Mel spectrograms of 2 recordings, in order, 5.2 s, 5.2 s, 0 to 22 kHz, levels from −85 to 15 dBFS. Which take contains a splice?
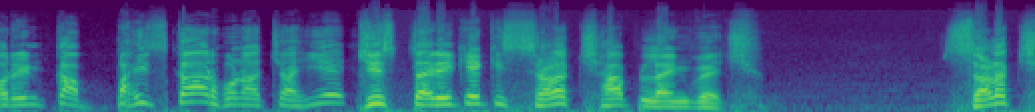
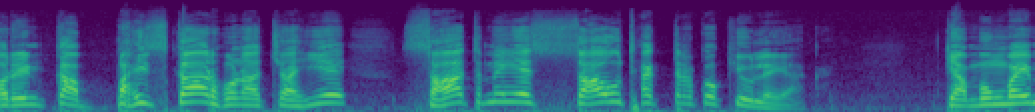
first; 1 cut; at 1.8 s

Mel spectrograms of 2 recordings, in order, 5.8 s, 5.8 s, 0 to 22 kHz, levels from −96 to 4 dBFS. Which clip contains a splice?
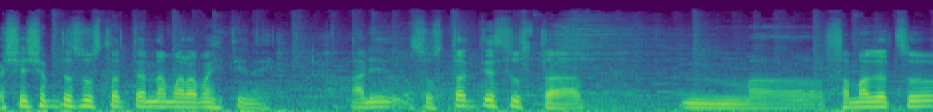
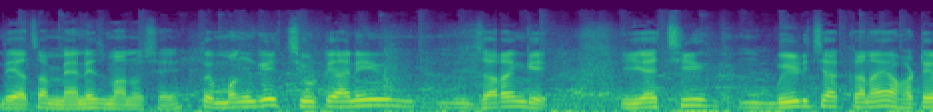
second; 1 cut; at 1.2 s

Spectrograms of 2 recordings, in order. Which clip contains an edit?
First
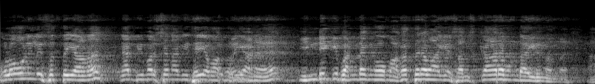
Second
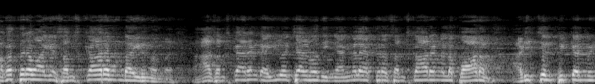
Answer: first; 1 cut; at 2.3 s

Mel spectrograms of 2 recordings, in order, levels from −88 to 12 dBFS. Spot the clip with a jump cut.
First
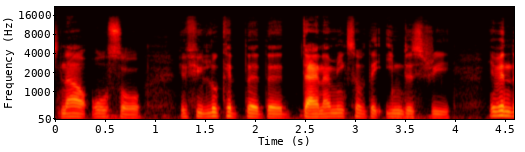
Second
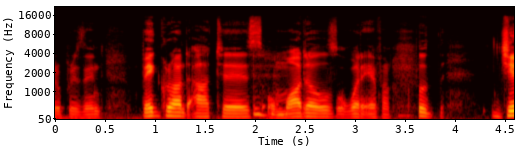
second; 1 cut; at 3.6 s

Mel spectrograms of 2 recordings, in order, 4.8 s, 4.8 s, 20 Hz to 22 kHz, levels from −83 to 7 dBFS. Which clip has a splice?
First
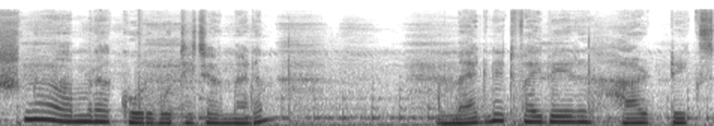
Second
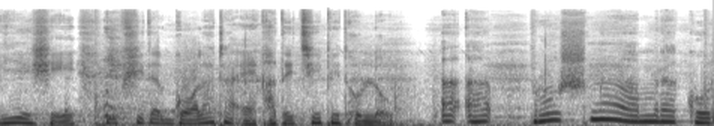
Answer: second; 1 cut; at 2.8 s

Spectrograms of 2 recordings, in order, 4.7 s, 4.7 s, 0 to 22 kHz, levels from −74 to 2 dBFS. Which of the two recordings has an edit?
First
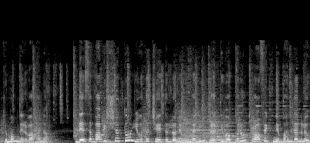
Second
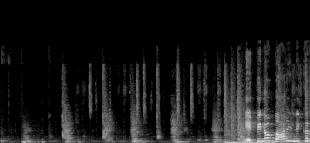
second; 1 cut; at 1.1 s

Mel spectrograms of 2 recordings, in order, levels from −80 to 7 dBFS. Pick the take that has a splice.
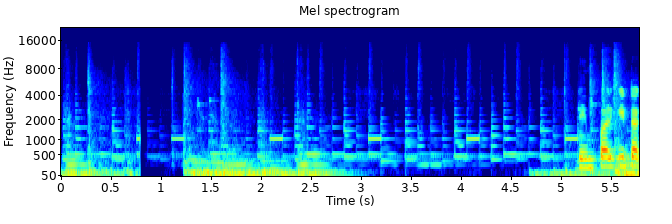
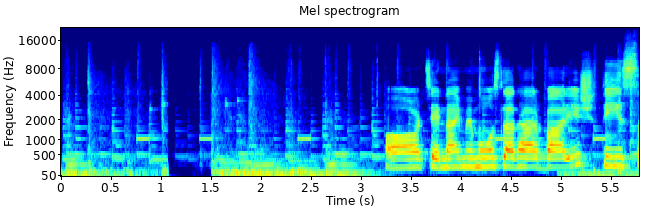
second; 2 cuts; at 1.0 s, 2.7 s

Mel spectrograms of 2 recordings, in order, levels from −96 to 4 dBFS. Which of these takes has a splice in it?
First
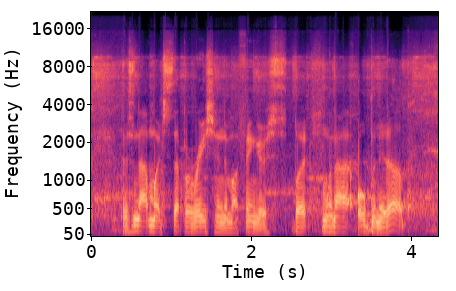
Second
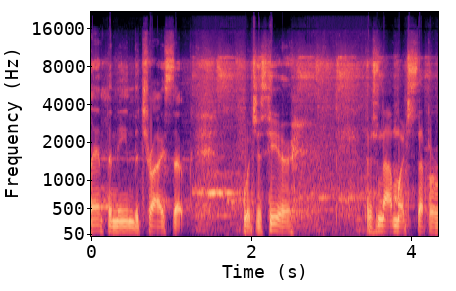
second; 1 cut; at 1.3 s

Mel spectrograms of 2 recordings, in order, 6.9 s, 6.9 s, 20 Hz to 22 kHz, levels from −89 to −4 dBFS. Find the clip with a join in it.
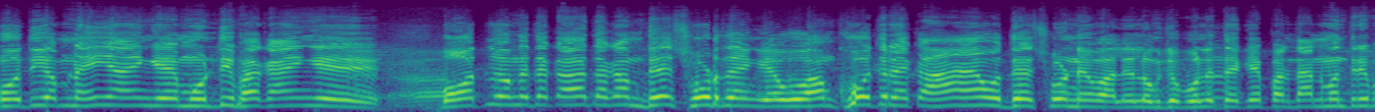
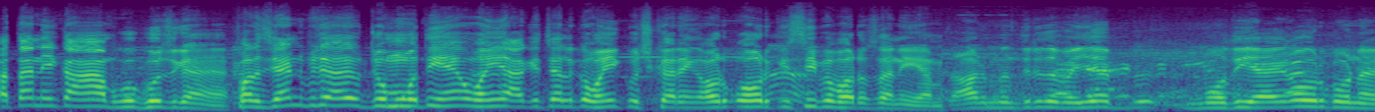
second; 2 cuts; at 1.1 s, 4.7 s

